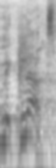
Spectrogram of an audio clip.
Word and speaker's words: Mcknux: Instead of saying my name or saying MC Nux when I got correct. I'm like, yeah, it's Mcknux, but you can say that Mcknux.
